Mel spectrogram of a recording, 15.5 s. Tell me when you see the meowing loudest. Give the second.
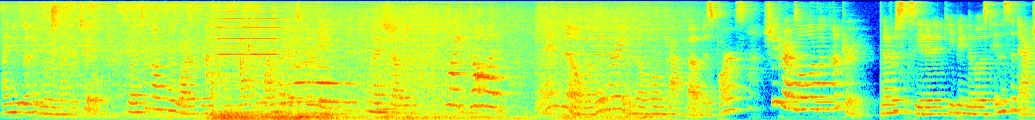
5 s.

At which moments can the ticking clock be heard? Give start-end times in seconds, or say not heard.
not heard.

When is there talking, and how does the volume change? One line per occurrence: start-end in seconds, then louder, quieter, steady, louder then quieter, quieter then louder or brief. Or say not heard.
0.0-15.4 steady.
